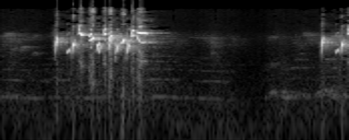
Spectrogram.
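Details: European goldfinch singing a rapid twittering phrase of liquid, tinkling notes about one second long, followed by a short silence and the start of another phrase.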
